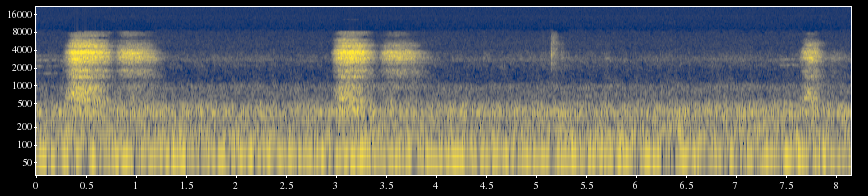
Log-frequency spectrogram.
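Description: Two sneezes muffled into a handkerchief, each with a sharp intake and a bursting release, plus a faint third breath noise, over steady low room rumble.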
